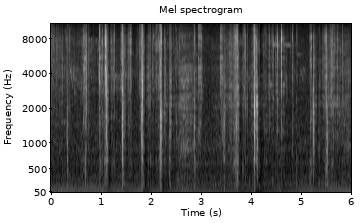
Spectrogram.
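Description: Claw hammer striking a rusted nail stuck in a reclaimed pallet board: about a dozen sharp, irregular knocks, a couple of them much louder than the rest.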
